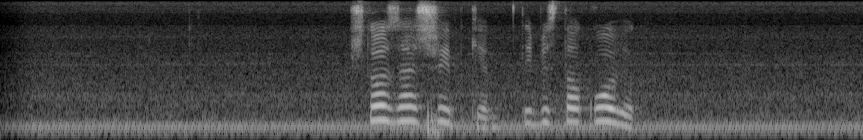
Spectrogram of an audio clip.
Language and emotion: Russian, neutral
